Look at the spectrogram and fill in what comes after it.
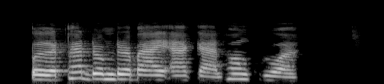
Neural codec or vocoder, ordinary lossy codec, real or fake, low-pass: none; MP3, 64 kbps; real; 7.2 kHz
